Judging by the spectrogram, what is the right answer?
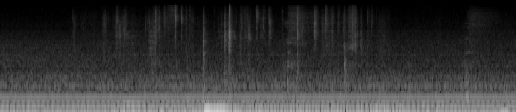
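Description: Scratchy plastic clicks and scrapes as a trading card is handled and slid into a clear rigid plastic card holder, with a dull bump about four seconds in. A steady low hum runs underneath.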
